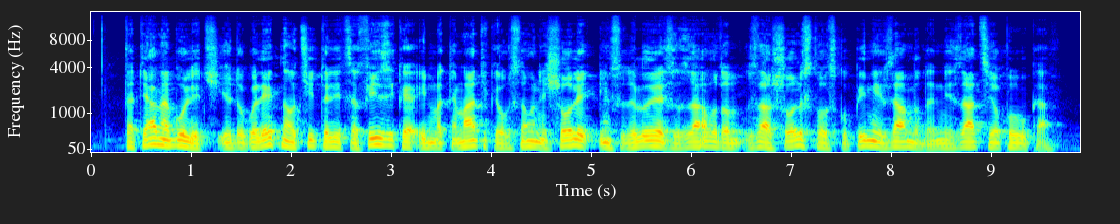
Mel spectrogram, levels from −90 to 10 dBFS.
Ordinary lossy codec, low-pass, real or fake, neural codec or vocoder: none; 14.4 kHz; fake; codec, 44.1 kHz, 3.4 kbps, Pupu-Codec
